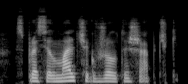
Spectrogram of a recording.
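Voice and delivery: ordinary delivery, nothing marked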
